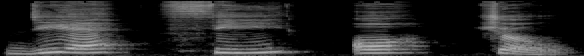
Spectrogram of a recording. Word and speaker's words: dieciocho: It is pronounced D O. Let's look at the pronunciation. So, both letter I's make an E sound and the C is making a F sound because it's followed by an I.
